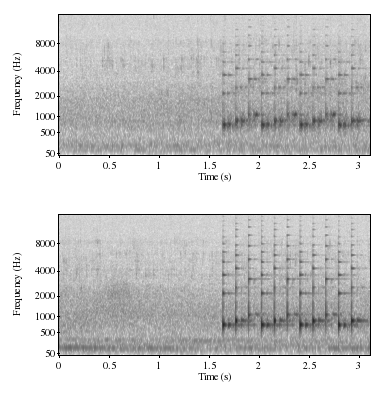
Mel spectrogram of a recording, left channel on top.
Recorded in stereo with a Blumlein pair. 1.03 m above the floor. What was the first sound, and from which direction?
A ringtone, 60° right.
